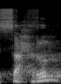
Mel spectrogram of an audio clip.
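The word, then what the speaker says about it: سَحْرٌ: সাহরি কি খাওয়া এই সাহরুন এটা সুন্দরভাবে উচ্চারণ সাহরুন সিন হা জবর সাহ র দুই পেশ রুন সাহরুন এটা হলো আমরা যেটা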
